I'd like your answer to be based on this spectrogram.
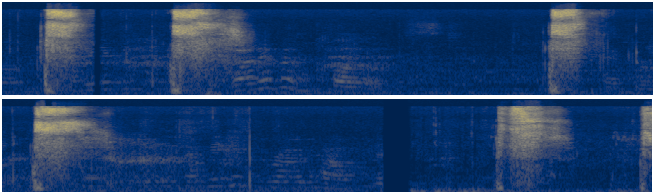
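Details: Male sneezing compilation clip: five loud, sharp sneezes with brief breaths and mutters between them, repeated sneezing.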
